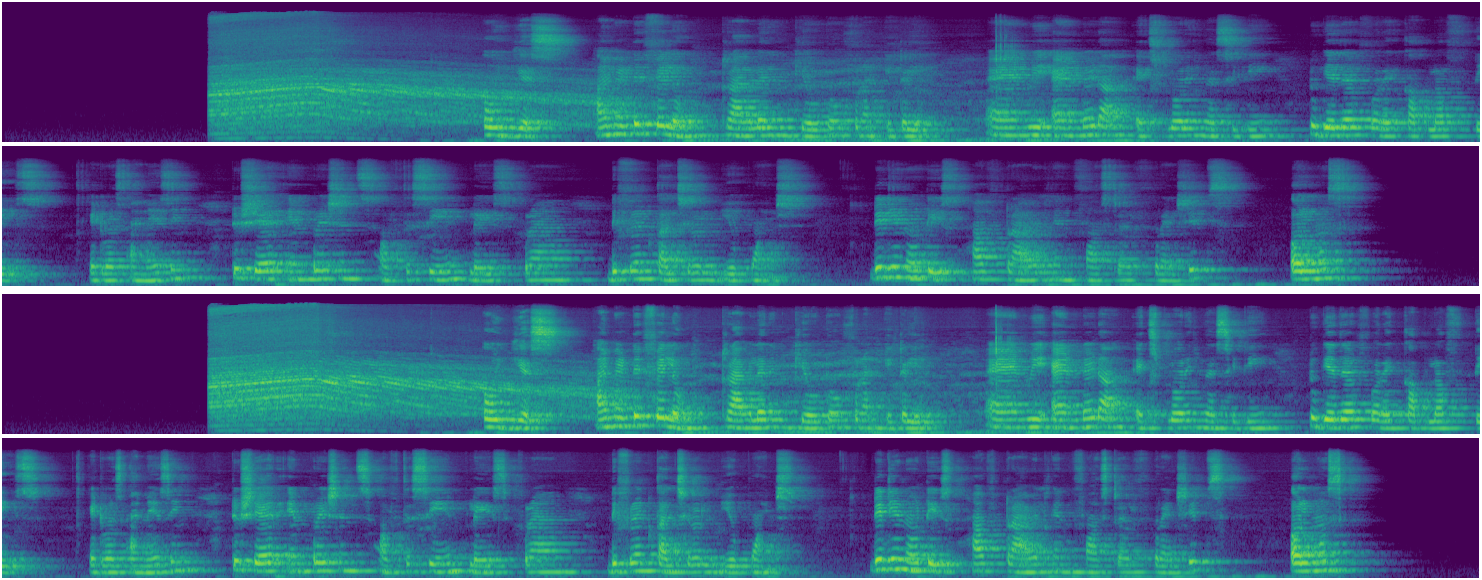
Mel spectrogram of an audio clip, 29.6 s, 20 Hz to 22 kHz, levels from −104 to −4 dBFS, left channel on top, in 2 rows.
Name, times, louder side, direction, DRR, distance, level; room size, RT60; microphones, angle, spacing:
sound 1, 2.1-6.5, right 4 dB, 35° right, 4.7 m, -34 dB
voice 1, 4.8-5.6 5.9-12.7 13.1-15.1 15.6-16.6 17.1-20.4 20.8-22.7 23.5-27.0 27.7-28.2, right 2 dB, 55° right, 7 dB, 4.9 m, -30 dB
23.0 x 19.5 x 6.8 m, 0.79 s
head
